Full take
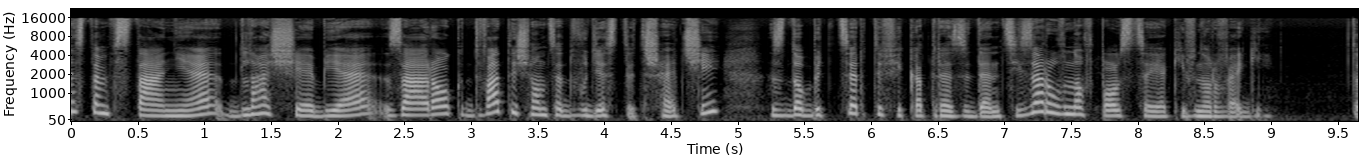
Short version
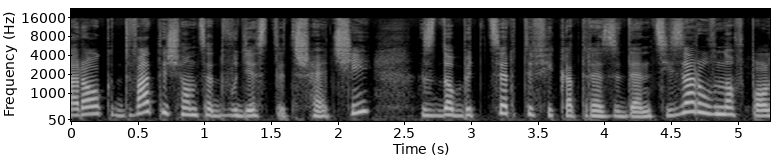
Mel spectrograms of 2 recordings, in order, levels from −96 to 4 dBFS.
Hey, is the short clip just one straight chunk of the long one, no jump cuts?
yes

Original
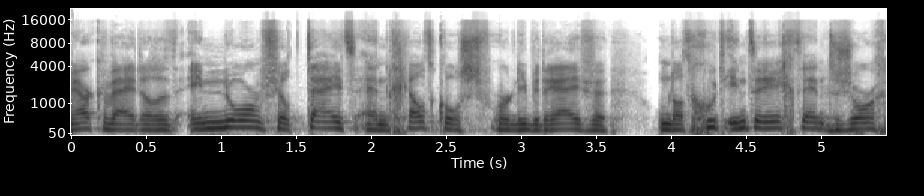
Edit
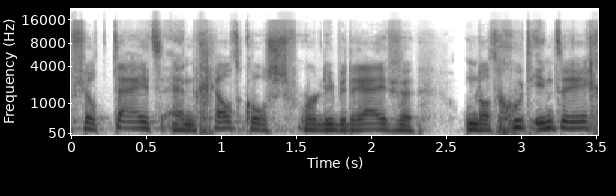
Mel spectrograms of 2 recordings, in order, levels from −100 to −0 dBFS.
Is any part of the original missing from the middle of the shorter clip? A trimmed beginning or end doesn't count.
no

